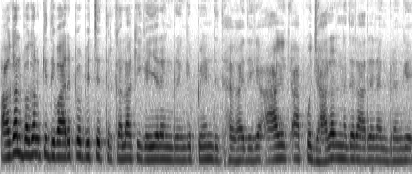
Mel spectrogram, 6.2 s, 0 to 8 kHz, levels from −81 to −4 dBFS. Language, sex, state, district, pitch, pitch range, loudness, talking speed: Hindi, male, Uttar Pradesh, Varanasi, 180 Hz, 170-200 Hz, -17 LUFS, 215 wpm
